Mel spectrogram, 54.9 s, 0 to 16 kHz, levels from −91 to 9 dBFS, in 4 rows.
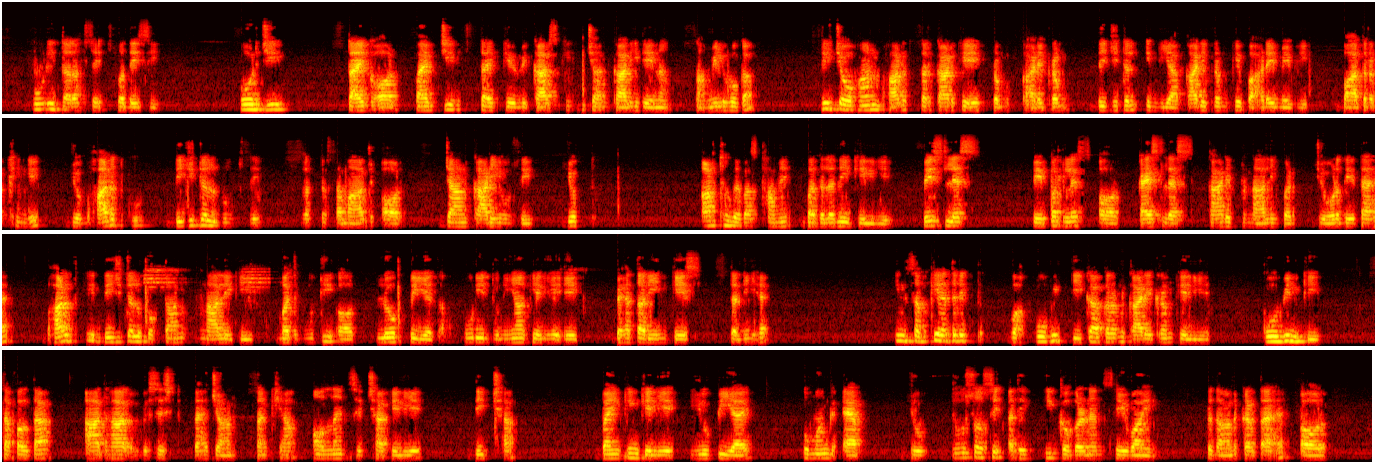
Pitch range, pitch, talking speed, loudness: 125-150 Hz, 135 Hz, 130 wpm, -23 LUFS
